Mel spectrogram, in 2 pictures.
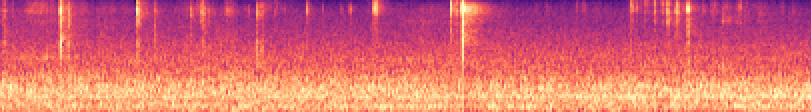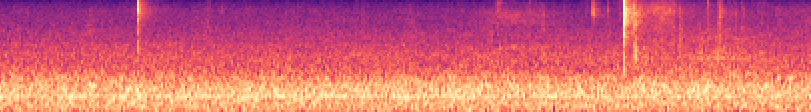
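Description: Fingernails picking and peeling the paper backing off small foam adhesive squares (Stampin' Dimensionals): faint scattered clicks and crinkles, with one sharper click a little over two seconds in. A faint steady hum runs underneath.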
